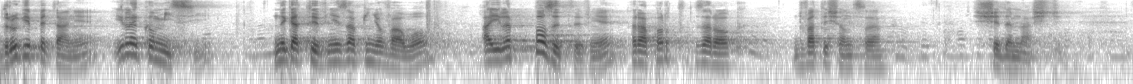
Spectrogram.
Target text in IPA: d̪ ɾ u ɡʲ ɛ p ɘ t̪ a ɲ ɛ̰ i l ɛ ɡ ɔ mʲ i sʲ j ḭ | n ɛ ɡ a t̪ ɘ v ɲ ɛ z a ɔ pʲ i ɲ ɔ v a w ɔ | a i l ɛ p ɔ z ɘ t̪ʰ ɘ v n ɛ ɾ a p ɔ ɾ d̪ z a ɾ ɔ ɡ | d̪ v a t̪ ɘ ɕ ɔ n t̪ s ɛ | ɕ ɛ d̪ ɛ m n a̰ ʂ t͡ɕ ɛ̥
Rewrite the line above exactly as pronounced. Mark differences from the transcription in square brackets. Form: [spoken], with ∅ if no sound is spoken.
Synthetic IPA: d̪ ɾ u ɡʲ ɛ p ɘ t̪ a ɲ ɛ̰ i l ɛ [k] ɔ mʲ i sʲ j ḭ | n ɛ ɡ a t̪ ɘ v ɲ ɛ z a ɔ pʲ i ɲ ɔ v a w ɔ | a i l ɛ p ɔ z ɘ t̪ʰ ɘ v [ɲ] ɛ ɾ a p ɔ ɾ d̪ z a ɾ ɔ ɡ | d̪ v a t̪ ɘ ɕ ɔ n t̪ s ɛ | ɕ ɛ d̪ ɛ m n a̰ [ɕ] t͡ɕ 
